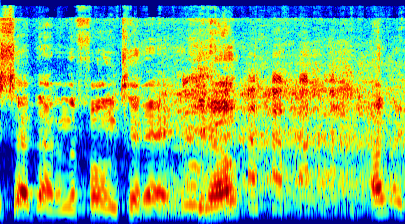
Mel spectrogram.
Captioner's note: laughter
